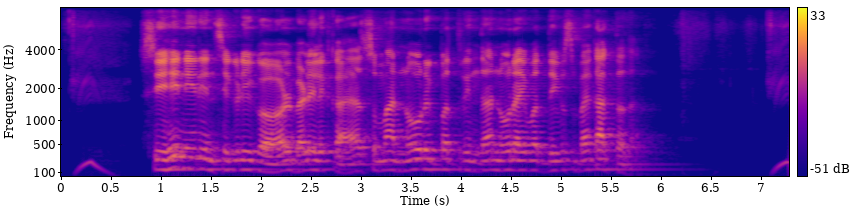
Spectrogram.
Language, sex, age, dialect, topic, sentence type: Kannada, male, 60-100, Northeastern, agriculture, statement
